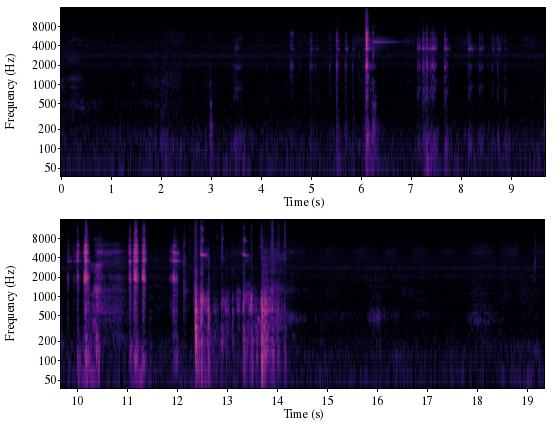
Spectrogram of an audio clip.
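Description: Scissors snipping the loose twine ends off a cord-wrapped handle: a series of sharp clicks and cuts, mixed with light clinks of handling, from about six seconds in, busiest between ten and fourteen seconds.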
